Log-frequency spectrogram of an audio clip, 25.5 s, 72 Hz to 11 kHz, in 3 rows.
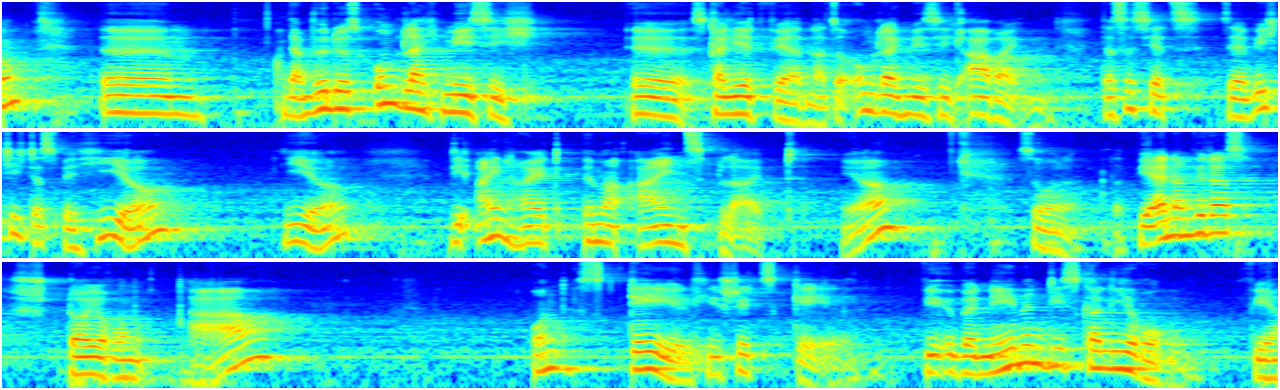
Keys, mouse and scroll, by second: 1.5-2.3 middle drag, 4.2-6.3 middle drag, 15.1 middle click, 18.2 ctrl+a.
